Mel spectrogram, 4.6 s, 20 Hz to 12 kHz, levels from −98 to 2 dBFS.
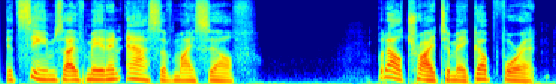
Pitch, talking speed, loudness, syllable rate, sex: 150 Hz, 205 wpm, -20 LUFS, 5.3 syllables/s, male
